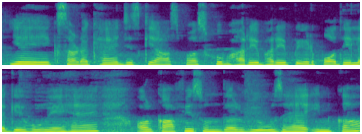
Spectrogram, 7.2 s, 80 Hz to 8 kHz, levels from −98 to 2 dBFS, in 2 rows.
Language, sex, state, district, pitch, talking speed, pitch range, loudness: Hindi, female, Chandigarh, Chandigarh, 215 Hz, 175 wpm, 200-230 Hz, -16 LUFS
